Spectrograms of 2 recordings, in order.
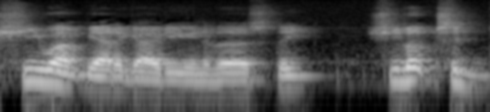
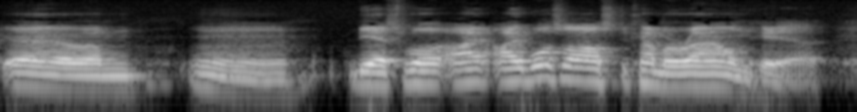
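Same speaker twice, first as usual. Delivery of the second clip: ordinary talk, nothing marked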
